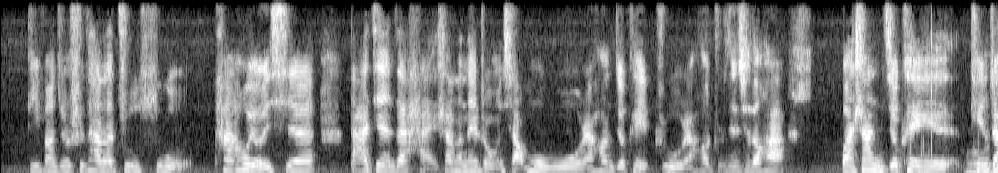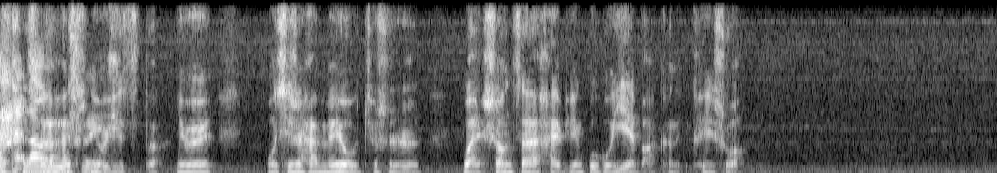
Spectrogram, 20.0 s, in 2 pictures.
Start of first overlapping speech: 9.6 s

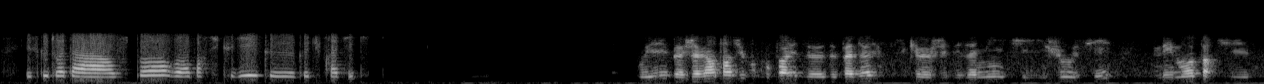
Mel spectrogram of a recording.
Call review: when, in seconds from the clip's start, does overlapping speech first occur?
none

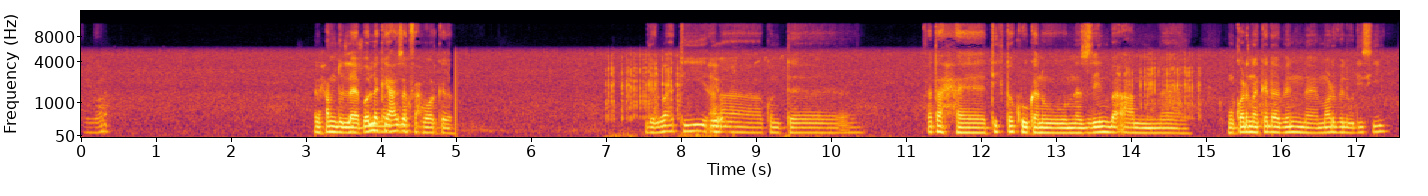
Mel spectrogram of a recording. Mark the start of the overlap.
3.4 s

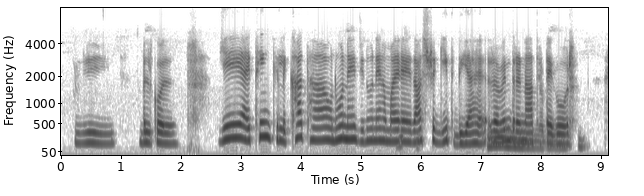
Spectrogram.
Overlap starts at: 7.1 s

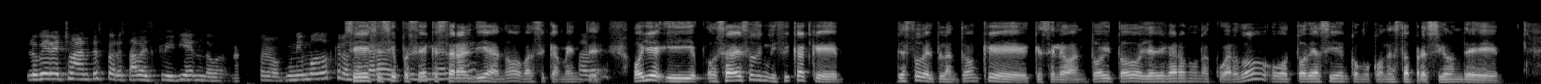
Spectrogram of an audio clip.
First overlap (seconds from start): 3.5 s

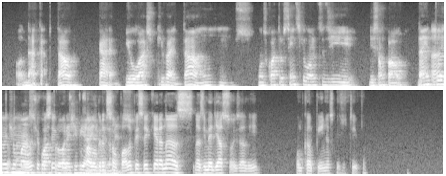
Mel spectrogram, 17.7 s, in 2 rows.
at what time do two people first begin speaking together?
8.6 s

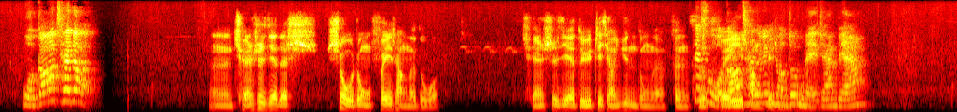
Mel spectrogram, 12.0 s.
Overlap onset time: 8.7 s

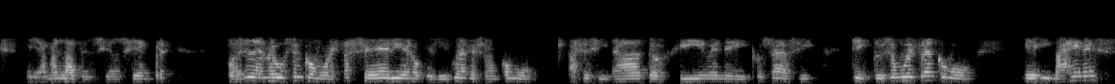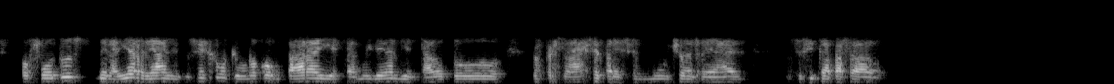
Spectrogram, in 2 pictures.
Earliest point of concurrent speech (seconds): none

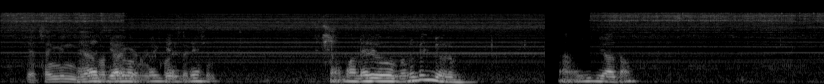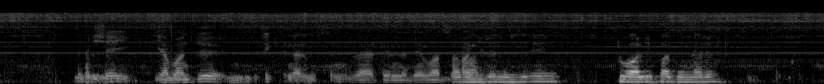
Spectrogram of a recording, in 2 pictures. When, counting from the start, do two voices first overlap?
0.8 s

